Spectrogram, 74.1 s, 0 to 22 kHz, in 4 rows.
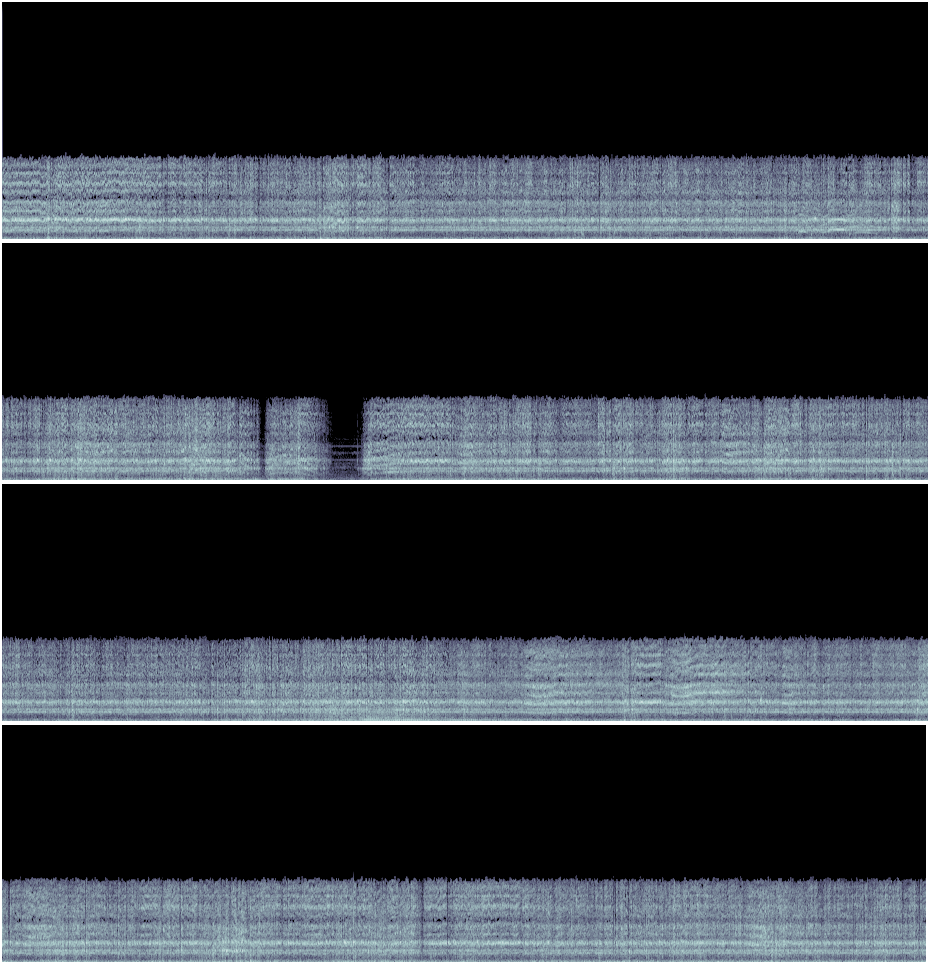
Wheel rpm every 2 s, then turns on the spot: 210, 230, 230, 220, 240, 240, 240, 230, 230, 230, 230, 200, 70, 200, 230, 230, 230, 230, 230, 230, 230, 230, 230, 230, 230, 230, 230, 230, 230, 230, 230, 230, 230, 230, 230, 220, 230.
none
